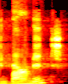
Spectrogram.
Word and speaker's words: environment: I say we generally say environment, even though the spelling is environment.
